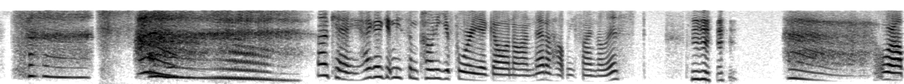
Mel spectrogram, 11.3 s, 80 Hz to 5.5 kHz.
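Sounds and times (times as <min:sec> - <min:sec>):
long loud voiced sigh falling in pitch: 0:00.2 - 0:03.9
short sharp breath drawn in: 0:00.2 - 0:03.9
speech: 0:00.4 - 0:02.4, 0:04.1 - 0:08.0, 0:08.6 - 0:11.3.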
